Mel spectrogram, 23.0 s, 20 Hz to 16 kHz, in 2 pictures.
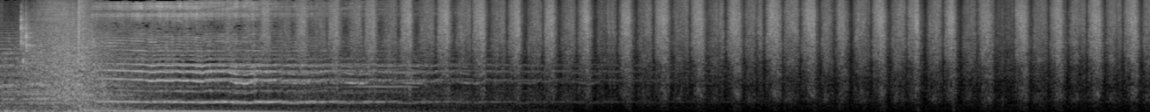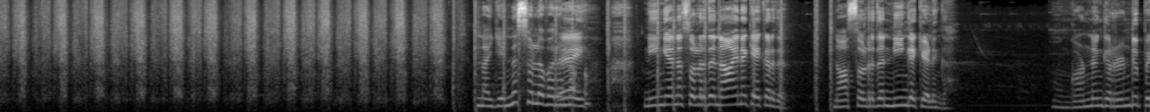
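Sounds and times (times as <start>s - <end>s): plastic brush scrubbing wet cloth: 1.6s - 20.2s.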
